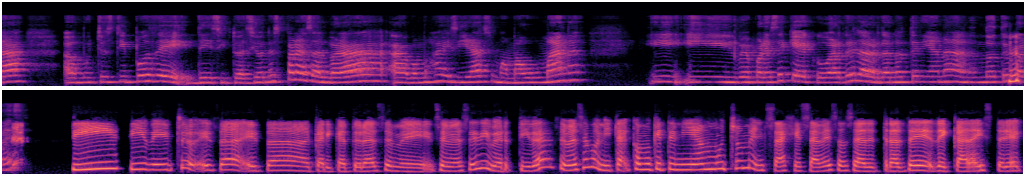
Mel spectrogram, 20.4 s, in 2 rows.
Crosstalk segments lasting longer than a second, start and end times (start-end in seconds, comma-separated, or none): none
